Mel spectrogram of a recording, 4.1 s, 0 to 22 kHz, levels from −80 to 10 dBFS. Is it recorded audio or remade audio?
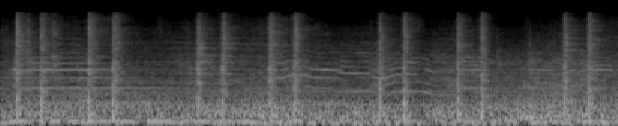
remade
